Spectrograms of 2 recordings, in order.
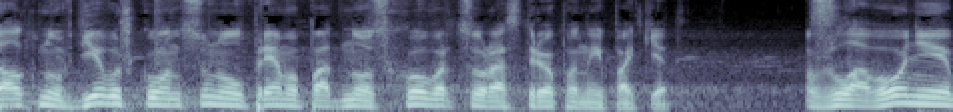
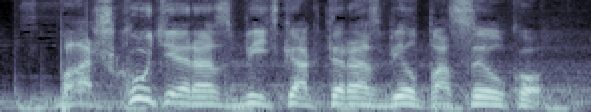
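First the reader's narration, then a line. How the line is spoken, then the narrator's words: Enraged bellow, big man. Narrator (Russian): рявкнул огромный разъяренный детина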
